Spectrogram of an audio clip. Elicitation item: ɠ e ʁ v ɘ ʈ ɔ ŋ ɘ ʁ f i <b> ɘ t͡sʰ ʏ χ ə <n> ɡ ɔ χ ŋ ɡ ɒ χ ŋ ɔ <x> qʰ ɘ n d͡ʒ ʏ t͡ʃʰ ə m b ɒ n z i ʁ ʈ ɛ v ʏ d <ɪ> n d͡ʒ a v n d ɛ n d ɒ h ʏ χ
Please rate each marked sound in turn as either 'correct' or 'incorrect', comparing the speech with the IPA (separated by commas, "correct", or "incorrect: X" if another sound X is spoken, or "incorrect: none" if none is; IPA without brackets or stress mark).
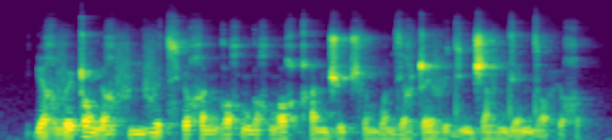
incorrect: v, incorrect: ŋ, incorrect: χ, incorrect: ʏ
